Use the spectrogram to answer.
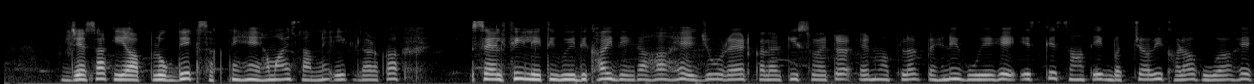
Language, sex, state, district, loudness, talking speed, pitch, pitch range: Hindi, female, Uttar Pradesh, Jyotiba Phule Nagar, -26 LUFS, 170 wpm, 225 Hz, 215-240 Hz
